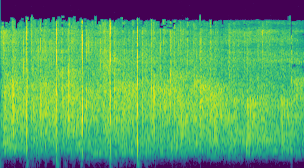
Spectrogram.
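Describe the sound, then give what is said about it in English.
A crowd at a church service applauds the booth crew, a dense wash of clapping with a few sharper individual claps standing out early on, then settling into an even, moderately loud patter. “So big round of applause to you guys.”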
